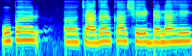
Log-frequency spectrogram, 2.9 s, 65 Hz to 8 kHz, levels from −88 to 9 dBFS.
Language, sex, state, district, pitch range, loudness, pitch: Hindi, female, Madhya Pradesh, Bhopal, 225-240 Hz, -16 LUFS, 235 Hz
